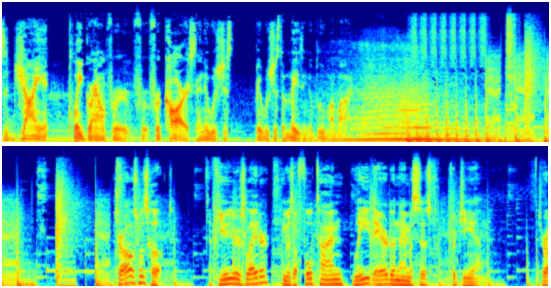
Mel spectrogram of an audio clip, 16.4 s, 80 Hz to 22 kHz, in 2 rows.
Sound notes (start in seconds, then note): 5.5 car races; 7.8 upbeat music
